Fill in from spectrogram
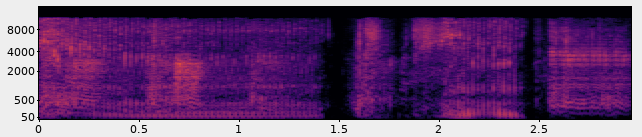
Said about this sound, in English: That'd be funny out of context. Just fart noises.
